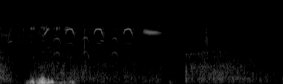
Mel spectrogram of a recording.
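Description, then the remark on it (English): Several male bobolinks perched on posts sing outdoors: a rapid, bubbling jumble of high chirps and warbles, fairly clear, with a low thump of wind or handling early on and soft background noise throughout. “the most close birds to me are, are uh, there are several bobolinks, male bobolinks that are singing stand they're uh, perched on on posts and singing i assume their mating calls or whatever their call is”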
